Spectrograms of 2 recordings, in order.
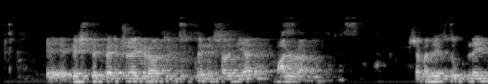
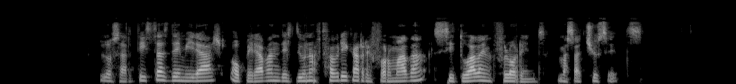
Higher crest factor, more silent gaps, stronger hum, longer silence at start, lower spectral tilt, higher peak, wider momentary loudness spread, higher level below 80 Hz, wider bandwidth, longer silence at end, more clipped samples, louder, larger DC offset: second, 16 dB vs 22 dB; neither; neither; second, 0.1 s vs 1 s; first, -5.5 dB/octave vs -4 dB/octave; first, -2 dBFS vs -6 dBFS; about the same, 10 LU vs 8 LU; first, -56 dBFS vs -66 dBFS; about the same, 9.6 kHz vs 9.6 kHz; second, 0 s vs 0.95 s; neither; first, -17 LUFS vs -26 LUFS; neither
